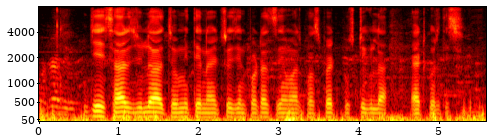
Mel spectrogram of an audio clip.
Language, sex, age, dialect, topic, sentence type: Bengali, male, 18-24, Western, agriculture, statement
